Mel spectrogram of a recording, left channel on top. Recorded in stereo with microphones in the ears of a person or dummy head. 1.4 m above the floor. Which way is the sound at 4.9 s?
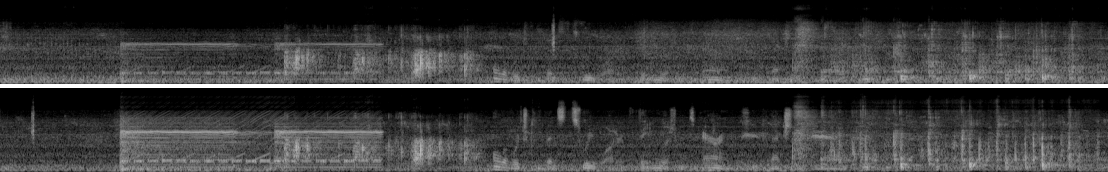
55° right (ahead or behind).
